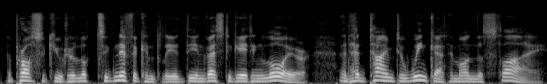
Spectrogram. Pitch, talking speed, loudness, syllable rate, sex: 140 Hz, 195 wpm, -20 LUFS, 6.1 syllables/s, male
